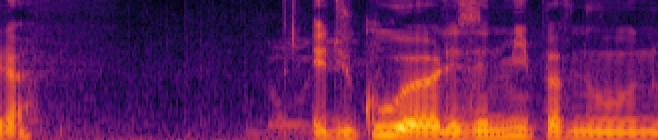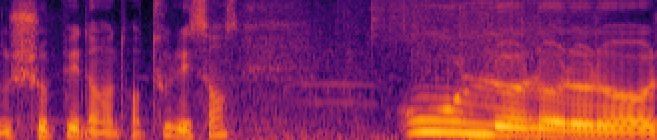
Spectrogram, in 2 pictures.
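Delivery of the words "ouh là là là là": slow, loud, drawn-out ouh là là; relieved surprise. Real, not acted. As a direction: let it spill out after a close call. Narrow escape in the game.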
